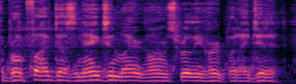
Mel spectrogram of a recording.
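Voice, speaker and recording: An actor playing a hapless but determined middle-aged dad in a family sitcom, hesitant and self-justifying. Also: male voice, a little high, fairly even intonation, fairly quick, mellow, a little hiss or hum, lightly acted. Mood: weary, sincere. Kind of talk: sitcom acting.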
